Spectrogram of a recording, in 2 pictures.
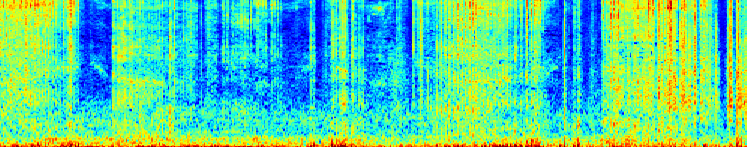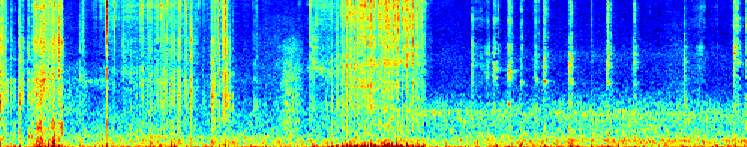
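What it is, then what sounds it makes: Carved wooden comb scratched with nails. Long nails scratch slowly over the teeth and carved surface of a small, solid carved wooden comb, making soft, continuous rasping. Bright bursts of scratching come and go over a steady low hum.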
